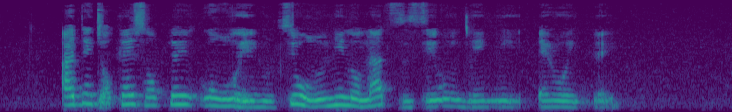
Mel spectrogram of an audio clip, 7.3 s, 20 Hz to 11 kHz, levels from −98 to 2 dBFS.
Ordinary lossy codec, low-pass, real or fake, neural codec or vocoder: AAC, 32 kbps; 9.9 kHz; fake; codec, 24 kHz, 0.9 kbps, WavTokenizer, medium speech release version 2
